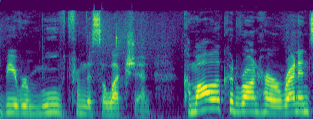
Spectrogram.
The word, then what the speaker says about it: Kamala: And I think everyone, I'm starting to mispronounce her name. Are they getting me? It's Kamala. It's Kamala. It's very easy.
